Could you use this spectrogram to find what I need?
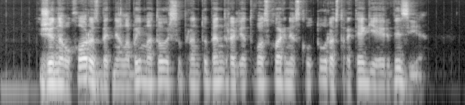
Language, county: Lithuanian, Panevėžys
